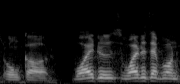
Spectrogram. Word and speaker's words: Onkar: So how do we know that this symbol actually should be pronounced onkar?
